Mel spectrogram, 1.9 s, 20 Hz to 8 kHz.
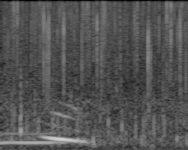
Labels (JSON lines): {"label": "biophony", "recorder": "SoundTrap 300"}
